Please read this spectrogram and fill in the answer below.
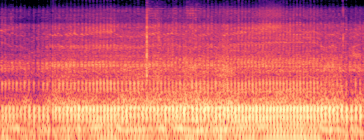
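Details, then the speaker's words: ATV, cold start on choke: small single fires and settles into a quick, steady, even putter at idle, pulses slightly uneven as it warms; running normally, sounds pretty good. "Oh my gosh. It is idling. Holy crap, guys. Is that even freaking real? It's idling. That's crazy. Well, we might be driving it. Yeah, it does sound pretty good."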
